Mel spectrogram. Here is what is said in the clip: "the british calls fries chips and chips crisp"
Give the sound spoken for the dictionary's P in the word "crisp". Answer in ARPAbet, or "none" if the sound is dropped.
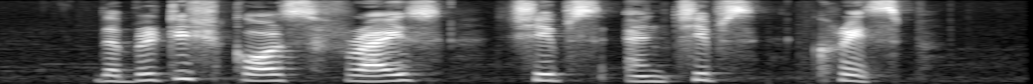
P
